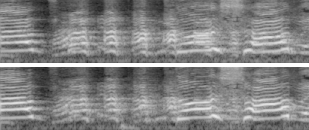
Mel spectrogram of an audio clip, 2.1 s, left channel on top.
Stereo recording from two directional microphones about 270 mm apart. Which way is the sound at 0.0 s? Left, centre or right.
Centre.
